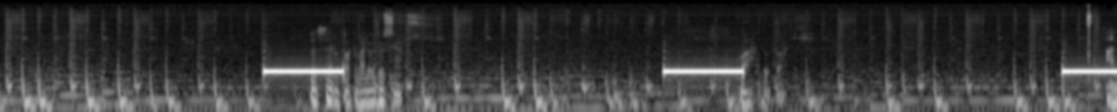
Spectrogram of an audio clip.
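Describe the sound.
Telephone ringback tone while placing a call: a steady mid-pitched tone sounds in three separate one-second bursts, the last cut off at the end, with about four seconds of gap between them, where voices talk.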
